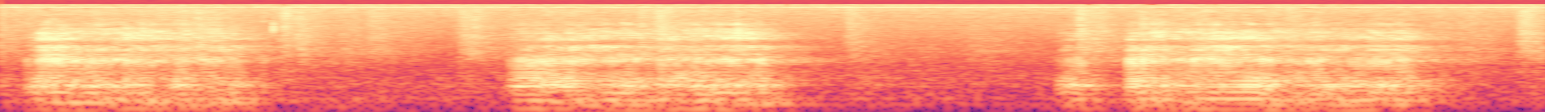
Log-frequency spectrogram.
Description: English Mastiff running and snoring as he sleeps.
